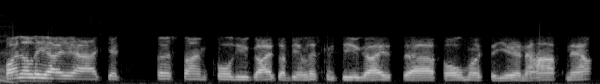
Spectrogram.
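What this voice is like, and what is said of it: Australian accent, slightly South African. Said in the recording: “my Aussie accent ... I'll probably sound like South African a little bit these days”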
